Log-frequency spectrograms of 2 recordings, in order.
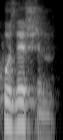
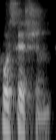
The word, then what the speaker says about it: possession: possession أو position، بس هي الأصح نطقا possession، هي الاستحواذ أو الاحتفاظ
